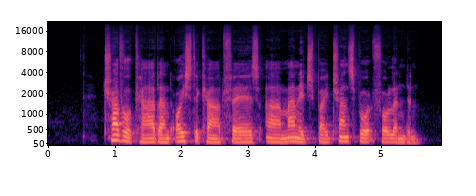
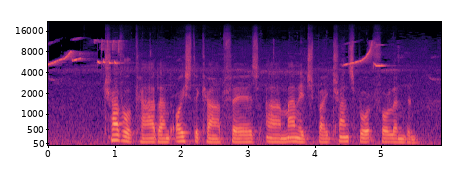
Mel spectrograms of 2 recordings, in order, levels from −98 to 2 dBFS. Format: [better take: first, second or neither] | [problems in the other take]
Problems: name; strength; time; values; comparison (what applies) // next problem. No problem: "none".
first | background sound (Chirp, tweet); 9 dB below the speech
